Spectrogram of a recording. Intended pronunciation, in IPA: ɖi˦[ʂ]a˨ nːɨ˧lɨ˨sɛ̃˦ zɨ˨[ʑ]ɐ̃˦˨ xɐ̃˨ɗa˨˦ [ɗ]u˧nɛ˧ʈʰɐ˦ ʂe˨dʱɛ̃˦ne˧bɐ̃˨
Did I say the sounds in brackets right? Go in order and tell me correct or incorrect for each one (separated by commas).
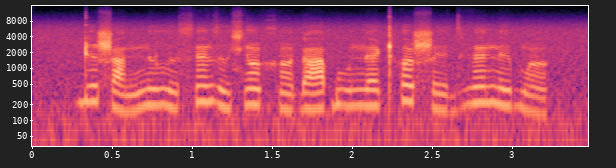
correct, incorrect, incorrect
